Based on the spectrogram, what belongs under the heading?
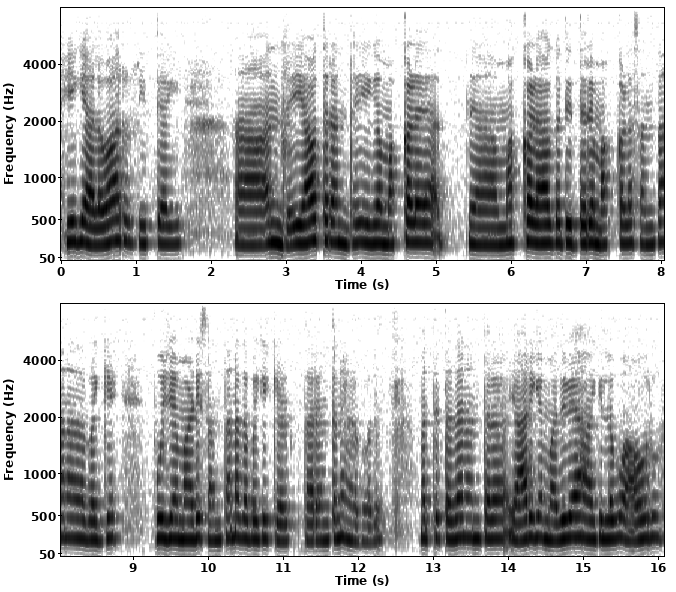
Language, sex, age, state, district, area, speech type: Kannada, female, 18-30, Karnataka, Koppal, rural, spontaneous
